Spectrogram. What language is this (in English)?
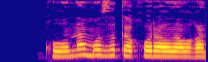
Bashkir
